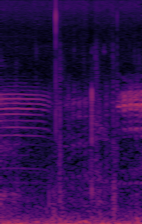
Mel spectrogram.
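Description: Sheep in Minecraft bleat a few times in short, thin calls over a steady background of game sound, fairly quiet with no talking.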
